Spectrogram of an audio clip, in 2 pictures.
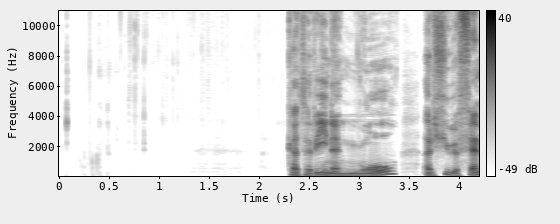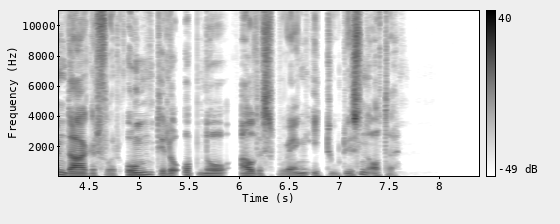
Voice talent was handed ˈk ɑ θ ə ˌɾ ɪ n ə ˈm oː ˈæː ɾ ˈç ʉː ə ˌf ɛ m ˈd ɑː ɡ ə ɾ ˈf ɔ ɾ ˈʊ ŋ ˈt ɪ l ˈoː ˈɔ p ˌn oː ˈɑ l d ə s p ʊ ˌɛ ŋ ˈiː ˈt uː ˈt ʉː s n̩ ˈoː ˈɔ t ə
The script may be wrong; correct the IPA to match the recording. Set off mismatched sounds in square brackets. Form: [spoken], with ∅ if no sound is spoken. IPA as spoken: ˈk ɑ θ ə ˌɾ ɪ n ə [ˈŋ] oː ˈæː ɾ ˈç ʉː ə ˌf ɛ m ˈd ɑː ɡ ə ɾ ˈf ɔ ɾ ˈʊ ŋ ˈt ɪ l ˈoː ˈɔ p ˌn oː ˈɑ l d ə s p ʊ ˌɛ ŋ ˈiː ˈt uː ˈt ʉː s n̩ ˈoː ˈɔ t ə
